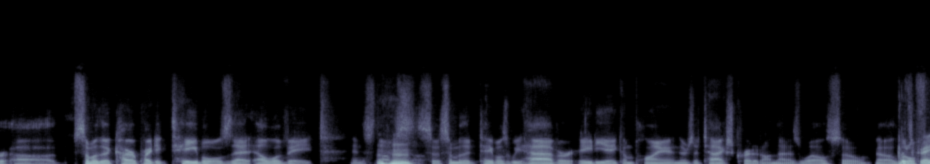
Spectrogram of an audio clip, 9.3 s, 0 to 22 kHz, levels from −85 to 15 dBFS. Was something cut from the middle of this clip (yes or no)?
no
